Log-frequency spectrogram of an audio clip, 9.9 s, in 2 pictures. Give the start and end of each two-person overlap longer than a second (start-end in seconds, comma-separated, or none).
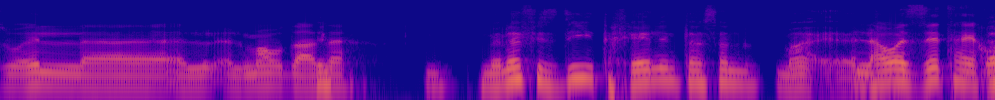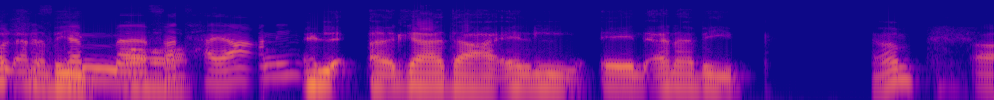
4.3-6.0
